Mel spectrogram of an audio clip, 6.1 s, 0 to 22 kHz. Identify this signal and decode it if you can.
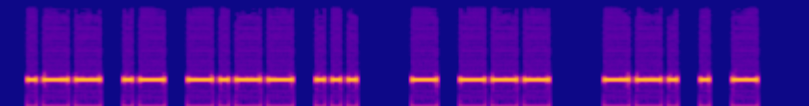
Morse code, heard as a keyed tone, about 20 wpm, 1000 Hz. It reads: WAYS TO GET
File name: qotdfiles / 20wpm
